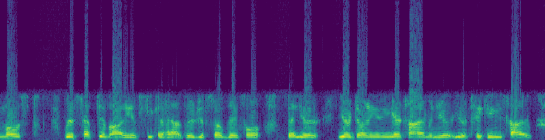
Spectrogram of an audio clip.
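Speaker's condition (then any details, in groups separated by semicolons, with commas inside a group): Cerebral palsy; may sound drunk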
